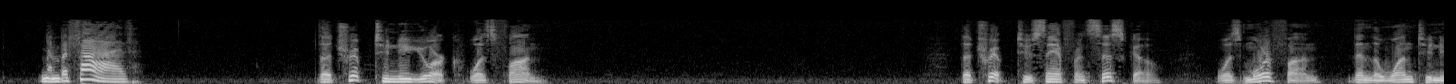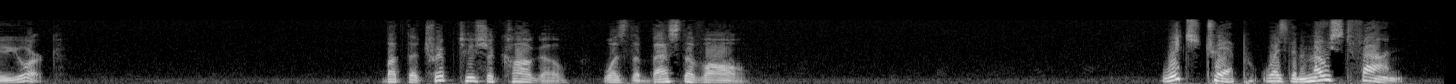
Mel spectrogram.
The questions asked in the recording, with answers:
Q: Which trip was the most fun?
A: the trip to Chicago was the most fun.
